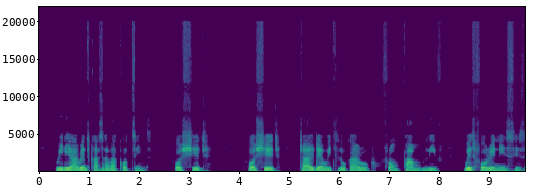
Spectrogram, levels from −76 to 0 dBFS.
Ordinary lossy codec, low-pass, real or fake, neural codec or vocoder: none; none; real; none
